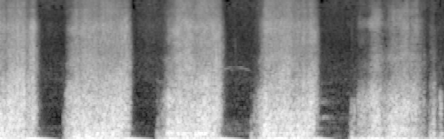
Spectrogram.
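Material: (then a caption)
Foam. A medium black soft porous foam windscreen over a hollow cover on a condenser microphone is scratched and gripped with both hands' fingertips and short nails. Broad, dense rubbing swells come in roughly regular bursts, each about a second long, separated by short gaps. The sound is heavy with low rumble and has a muffled top end.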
